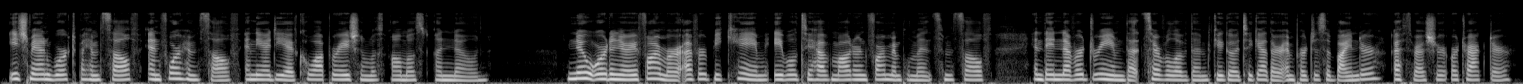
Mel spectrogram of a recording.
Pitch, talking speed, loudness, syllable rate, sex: 215 Hz, 185 wpm, -18 LUFS, 6.0 syllables/s, female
